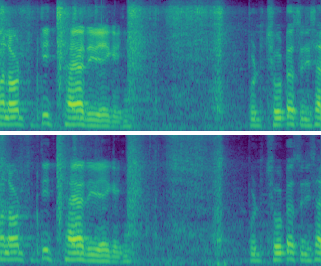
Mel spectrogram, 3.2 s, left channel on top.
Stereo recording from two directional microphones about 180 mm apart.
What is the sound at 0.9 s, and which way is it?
Speech, 30° right (ahead or behind).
